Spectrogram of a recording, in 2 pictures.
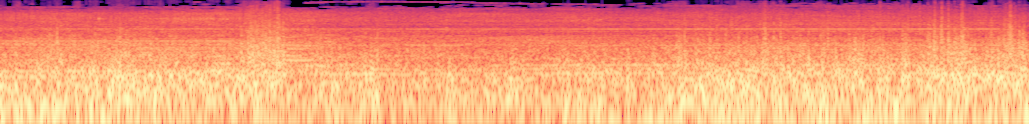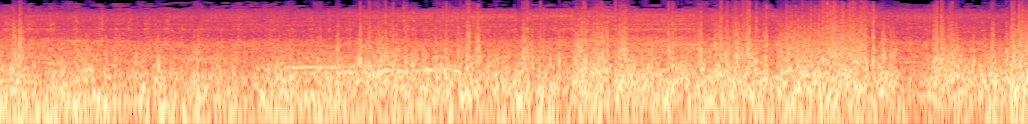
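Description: A moped scooter rides along a road just ahead.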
